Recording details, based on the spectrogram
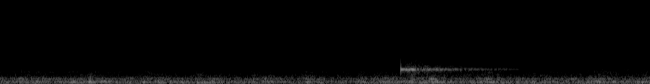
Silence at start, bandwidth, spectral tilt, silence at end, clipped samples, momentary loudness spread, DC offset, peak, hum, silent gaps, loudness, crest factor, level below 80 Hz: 0 s; 3.5 kHz; -11.5 dB/octave; 0 s; under 0.1%; 8 LU; under 0.1%; -30 dBFS; none; none; -51 LUFS; 20 dB; -58 dBFS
